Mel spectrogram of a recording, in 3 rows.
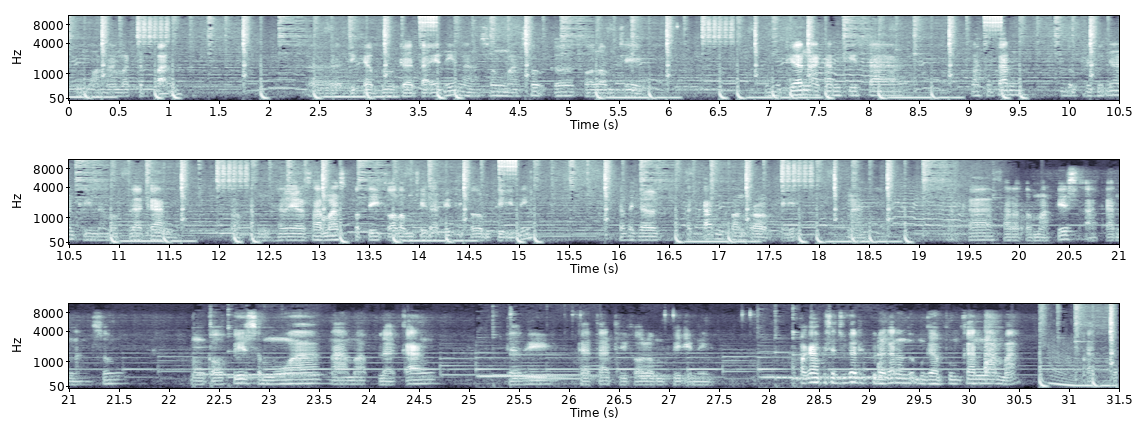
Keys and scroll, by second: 17.0 ctrl+e.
